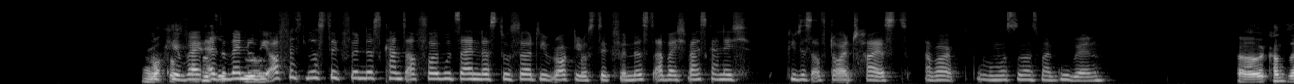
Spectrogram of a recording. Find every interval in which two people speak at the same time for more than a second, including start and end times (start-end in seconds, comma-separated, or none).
1.5-2.7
